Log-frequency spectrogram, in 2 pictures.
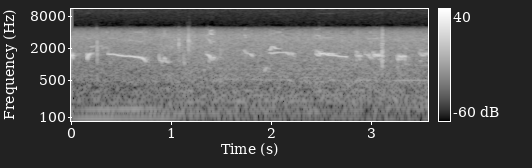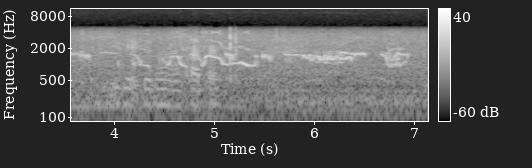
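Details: Piebald Miniature Dachshund puppies with ticking, about five weeks old, whimper in a series of thin, wavering high squeals and whines, some rising then falling, with faint music and a woman's voice nearby.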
